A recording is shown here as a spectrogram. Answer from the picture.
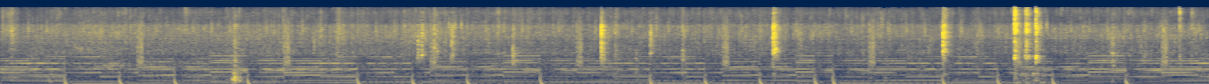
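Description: Chicken pieces sizzling in a stainless steel frying pan while a metal spoon stirs them, knocking and scraping against the pan every second or two. Background music with a steady beat plays under it.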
